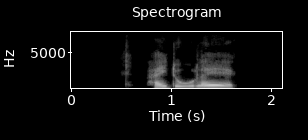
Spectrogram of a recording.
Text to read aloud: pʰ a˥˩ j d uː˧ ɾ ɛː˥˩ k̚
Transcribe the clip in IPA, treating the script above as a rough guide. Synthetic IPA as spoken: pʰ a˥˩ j d uː˧ l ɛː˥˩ k̚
